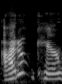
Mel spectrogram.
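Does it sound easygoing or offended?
easygoing. It sounds easygoing and friendly.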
